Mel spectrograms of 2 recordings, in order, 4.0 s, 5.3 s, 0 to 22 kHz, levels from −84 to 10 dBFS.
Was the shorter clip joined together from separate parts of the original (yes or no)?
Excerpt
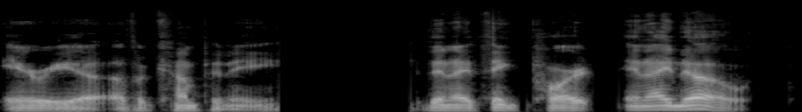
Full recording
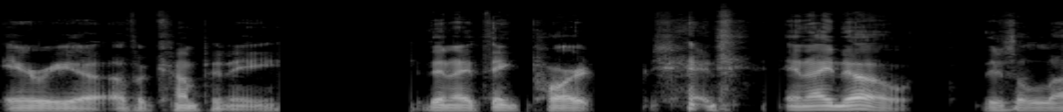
yes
